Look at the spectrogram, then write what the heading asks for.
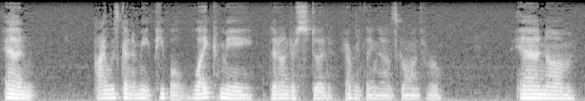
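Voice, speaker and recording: A man in an interview, telling his own story slowly and haltingly. He fills the gaps with frequent ums and uhs, and speaks in an earnest, confiding way at an unhurried, dragging pace in a mid-range voice. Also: mid-range voice, little pitch movement, a little mellow, low-quality recording. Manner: hesitant, many pauses and fillers. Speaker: interviewee recounting experiences. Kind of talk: slow, halting personal account.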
